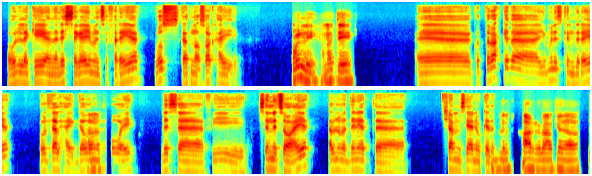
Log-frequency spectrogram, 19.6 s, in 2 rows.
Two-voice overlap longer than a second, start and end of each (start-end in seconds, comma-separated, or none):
none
